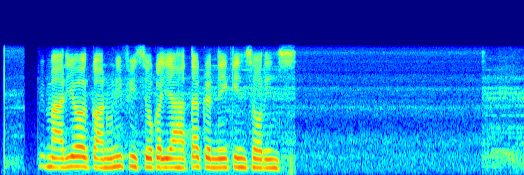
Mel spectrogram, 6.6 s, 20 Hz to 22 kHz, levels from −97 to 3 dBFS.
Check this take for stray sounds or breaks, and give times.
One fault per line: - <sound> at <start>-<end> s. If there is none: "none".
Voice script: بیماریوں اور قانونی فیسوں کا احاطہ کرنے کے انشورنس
none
